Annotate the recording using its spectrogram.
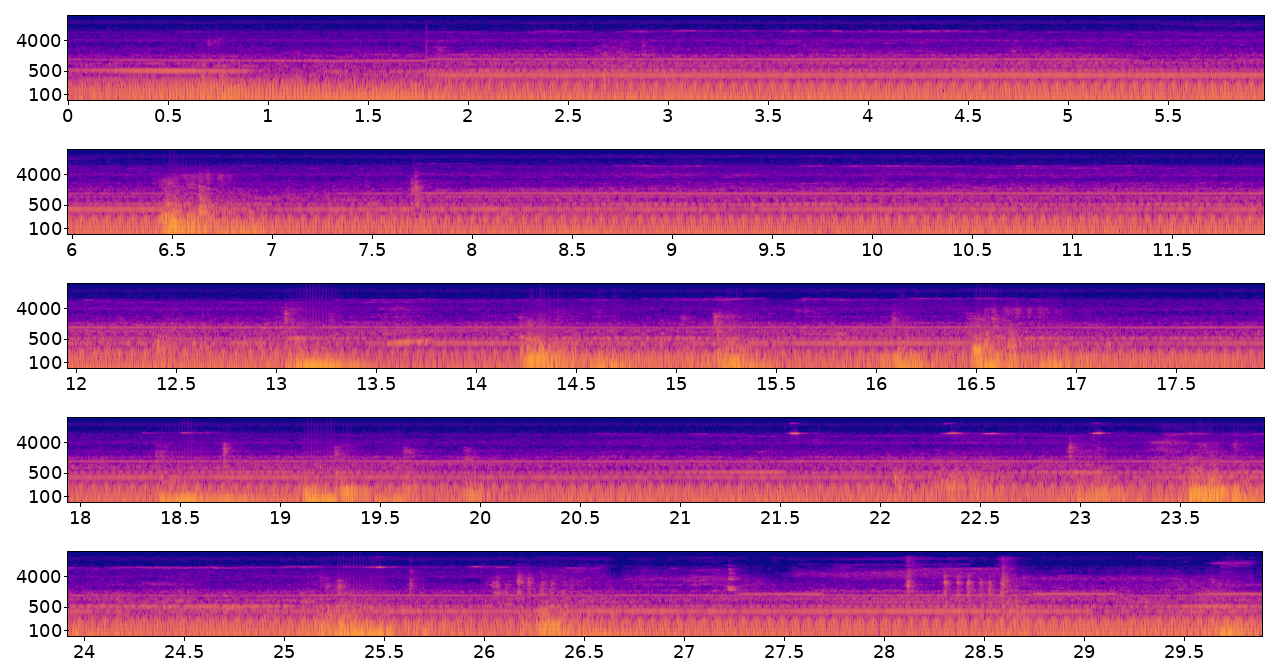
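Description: An excavator engine hums steadily from inside the cab.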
